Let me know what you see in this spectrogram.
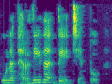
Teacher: in Spain, a D between vowels, or vowels either side, is soft sound. Think about double D in Welsh.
